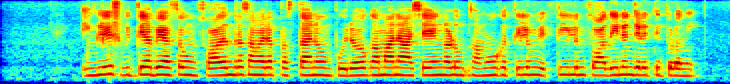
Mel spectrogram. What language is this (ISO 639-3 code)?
mal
